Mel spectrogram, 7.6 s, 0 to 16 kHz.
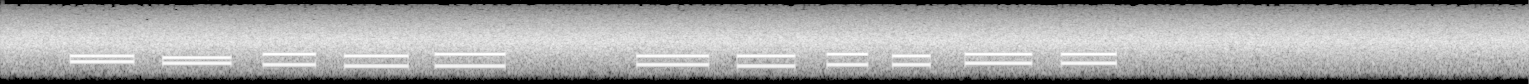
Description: DTMF, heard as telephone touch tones, dialled by hand, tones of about 290 ms, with radio hiss. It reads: 07623 526599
